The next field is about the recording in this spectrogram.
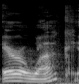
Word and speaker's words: Arawak: So I'd like to start by giving your people a land acknowledgement, which are the Arawak.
